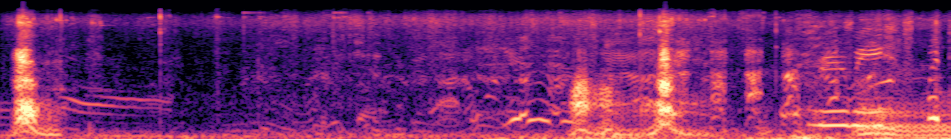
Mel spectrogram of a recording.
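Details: Dogs Ruby and Macsen getting pushy with Lexie, a new puppy, in play at home; two sharp barks stand out, one at the start and another near three seconds, among a woman's talk about treats in her pocket.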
